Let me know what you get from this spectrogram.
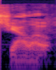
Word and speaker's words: giallo: I believe it's giallo. – Giallo. – Giallo. – Yeah, well, it's basically according to the YouTube pronunciation guide I just researched, it was giallo.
